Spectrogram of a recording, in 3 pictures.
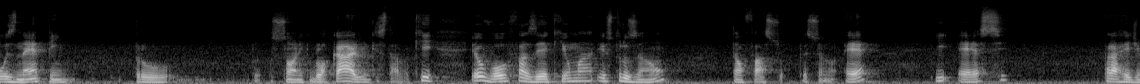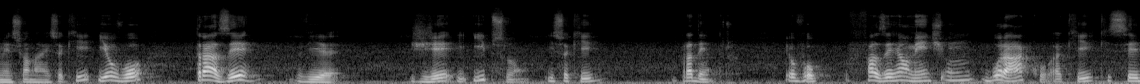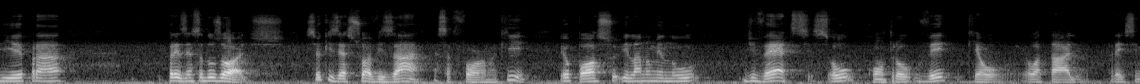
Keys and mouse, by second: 2.8 click, 3.6 click, 4.8 middle click, 5.4 ctrl+middle click, 9.3 e, 12.9-13.7 middle click, 13.5 middle click, 14.1 middle click, 15.7 g, 21.2 middle click, 26.5 middle click, 33.7 click.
